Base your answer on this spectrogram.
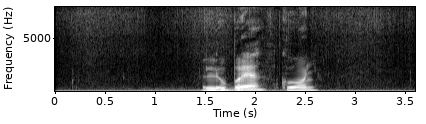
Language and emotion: Russian, neutral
